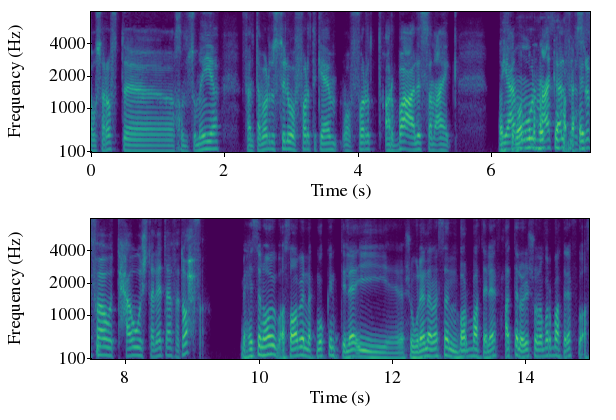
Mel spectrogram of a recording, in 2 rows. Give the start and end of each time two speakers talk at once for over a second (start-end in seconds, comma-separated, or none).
6.1-7.6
